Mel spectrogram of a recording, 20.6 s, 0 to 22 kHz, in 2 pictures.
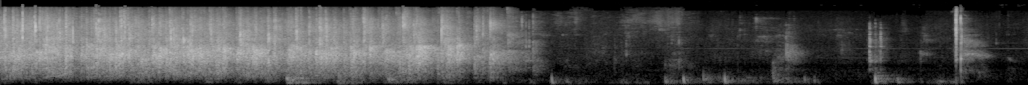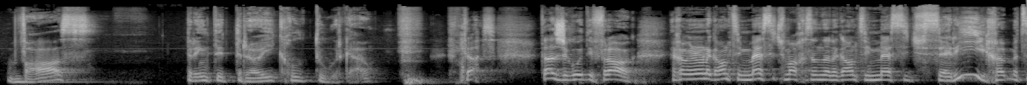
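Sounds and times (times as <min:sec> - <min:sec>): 
crowd applauding with dense loud clapping: 0:00.0 - 0:05.5
speech: 0:10.5 - 0:11.2, 0:12.2 - 0:20.5.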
